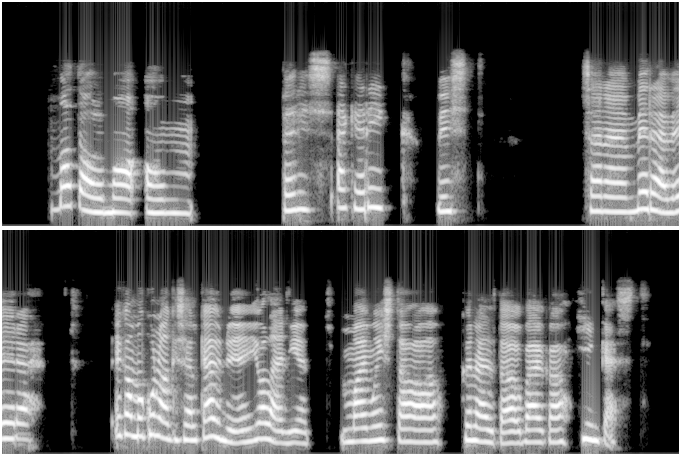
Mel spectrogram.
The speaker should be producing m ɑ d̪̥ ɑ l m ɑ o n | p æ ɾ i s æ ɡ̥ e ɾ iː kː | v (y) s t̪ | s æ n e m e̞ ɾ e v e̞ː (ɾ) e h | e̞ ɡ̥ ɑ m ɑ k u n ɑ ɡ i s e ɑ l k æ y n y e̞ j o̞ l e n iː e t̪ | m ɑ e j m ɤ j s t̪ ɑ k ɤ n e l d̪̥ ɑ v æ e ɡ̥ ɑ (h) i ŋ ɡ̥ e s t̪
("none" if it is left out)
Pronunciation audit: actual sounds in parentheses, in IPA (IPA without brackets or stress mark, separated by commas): i, ɾ, h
